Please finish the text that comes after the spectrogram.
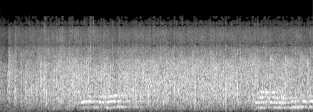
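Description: An audience at a Greek conference applauds steadily for several seconds, a dense sustained clapping that fills the hall, with a voice speaking faintly over it at times.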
